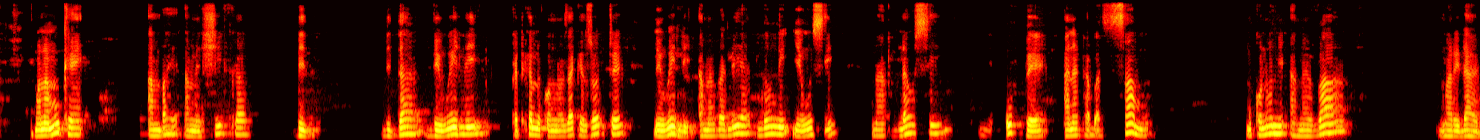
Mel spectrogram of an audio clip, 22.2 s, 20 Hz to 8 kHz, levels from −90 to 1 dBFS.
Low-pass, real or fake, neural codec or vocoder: 7.2 kHz; real; none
